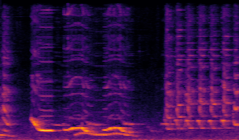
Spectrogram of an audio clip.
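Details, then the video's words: Mutant grey laughingthrush singing and dancing: a loud, wavering whistled phrase that climbs and dips, followed by a rapid series of grating, rattling notes. "Chú chim khứu xám tro đột biến hót múa cực đẳng cấp"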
